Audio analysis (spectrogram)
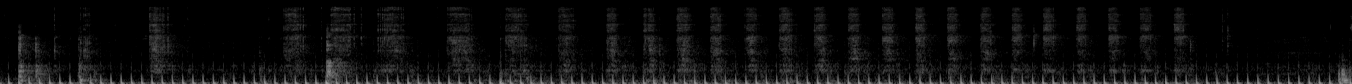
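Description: A hand ratchet with an 8 mm socket loosens a hose clamp on the turbo hose of a Jeep Liberty CRD, a close, fast and even run of clicking strokes repeating steadily throughout with no talking.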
